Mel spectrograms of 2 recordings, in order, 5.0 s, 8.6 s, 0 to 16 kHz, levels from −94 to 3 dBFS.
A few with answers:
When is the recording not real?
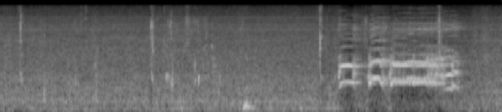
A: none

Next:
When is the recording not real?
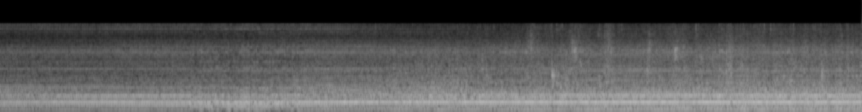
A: 1.9-3.0 (vocoder, HiFi-GAN)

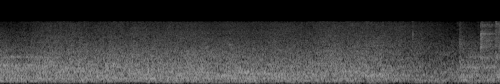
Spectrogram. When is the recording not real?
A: 1.8-2.9 (codec, DAC); 3.9-4.5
